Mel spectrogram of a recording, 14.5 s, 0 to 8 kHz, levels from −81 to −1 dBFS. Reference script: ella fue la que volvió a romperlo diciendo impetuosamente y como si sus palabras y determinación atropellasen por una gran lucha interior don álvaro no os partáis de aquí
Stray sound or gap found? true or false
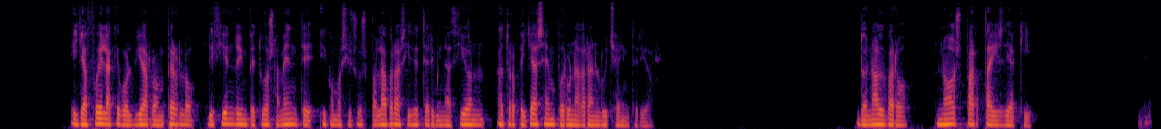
true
